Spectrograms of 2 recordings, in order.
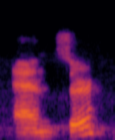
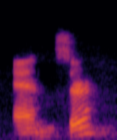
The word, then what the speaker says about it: answer: Over here we have answer. Answer. Remember the W is silent.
